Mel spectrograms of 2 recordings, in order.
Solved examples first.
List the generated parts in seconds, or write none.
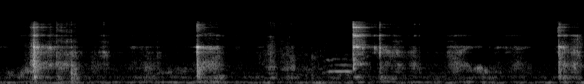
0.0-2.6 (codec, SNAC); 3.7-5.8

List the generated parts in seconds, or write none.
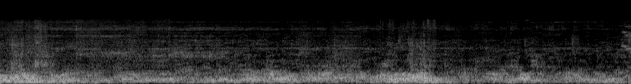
0.0-1.7 (codec, SNAC); 3.0-3.6; 4.4-5.0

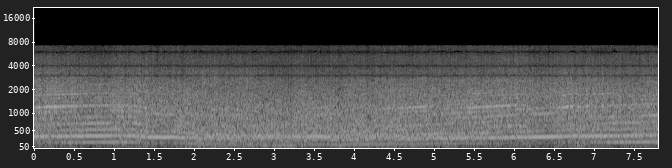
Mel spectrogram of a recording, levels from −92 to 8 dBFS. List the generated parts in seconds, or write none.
none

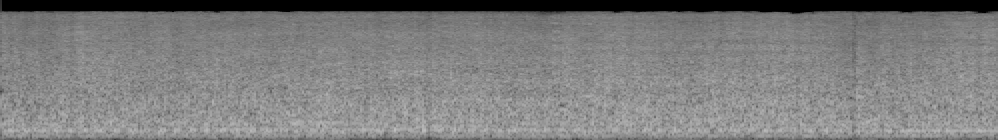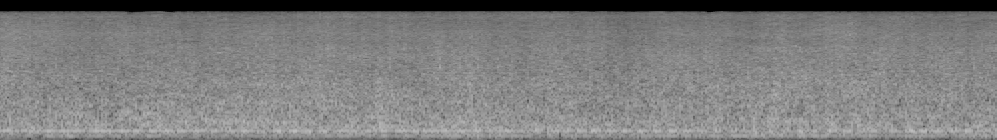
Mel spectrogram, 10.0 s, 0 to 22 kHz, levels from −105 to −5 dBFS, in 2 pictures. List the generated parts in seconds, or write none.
1.6-3.0 (codec, SNAC); 5.0-5.6; 6.0-7.8; 8.7-10.0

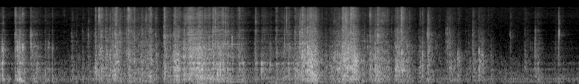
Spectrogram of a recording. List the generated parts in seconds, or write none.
0.0-0.6 (codec, SNAC); 1.8-3.0; 5.3-5.8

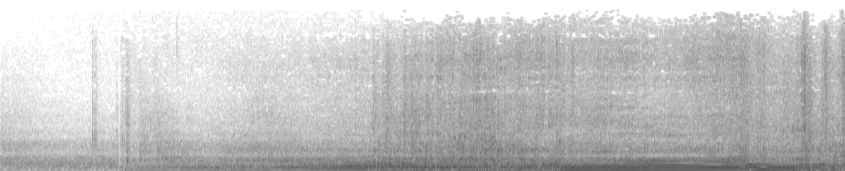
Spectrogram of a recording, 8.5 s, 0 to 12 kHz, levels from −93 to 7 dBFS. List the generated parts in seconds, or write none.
none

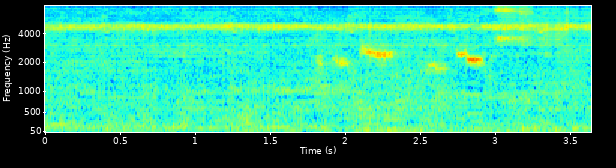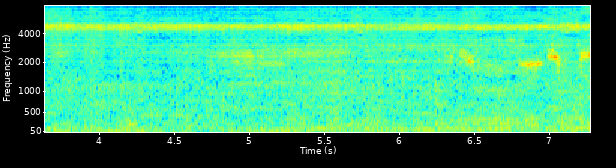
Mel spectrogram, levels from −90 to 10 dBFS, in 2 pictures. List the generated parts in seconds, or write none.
0.0-7.3 (codec, SNAC)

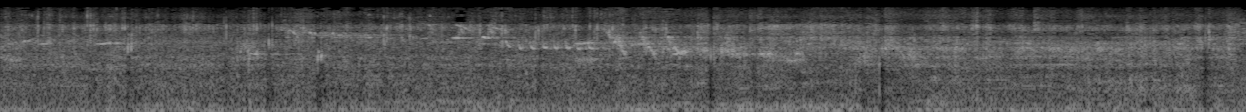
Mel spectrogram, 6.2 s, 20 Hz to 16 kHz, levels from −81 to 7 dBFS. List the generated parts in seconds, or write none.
3.4-6.2 (codec, SNAC)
